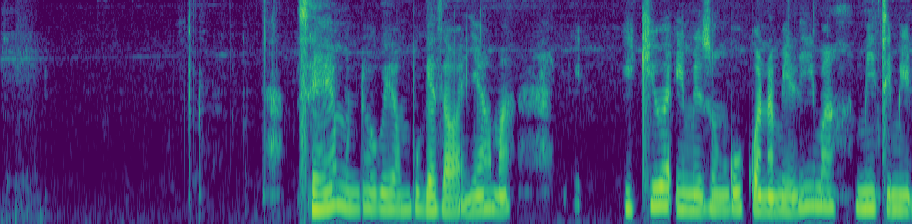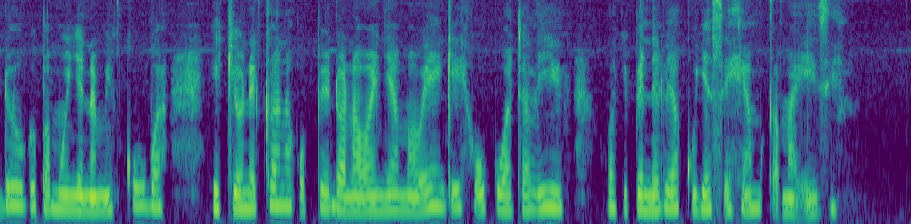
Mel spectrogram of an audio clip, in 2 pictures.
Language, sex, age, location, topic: Swahili, female, 25-35, Dar es Salaam, agriculture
